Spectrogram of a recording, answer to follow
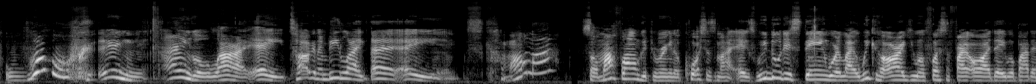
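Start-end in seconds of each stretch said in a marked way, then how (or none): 0.1-5.6 a squealed woo, then a high come on now; giddy and flattered, voice jumping up; flustered excitement. Real, not acted. Reacting to her flirting.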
